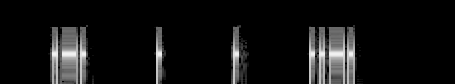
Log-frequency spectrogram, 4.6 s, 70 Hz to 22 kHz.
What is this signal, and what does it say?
Morse code, heard as a keyed tone, about 25 wpm, spaced as for 10 wpm, 550 Hz. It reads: REEF
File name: podcast / News headlines-1x-25x10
